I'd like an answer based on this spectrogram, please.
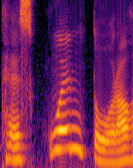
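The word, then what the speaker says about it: descuento: 자, 마지막 단어는 데스쿠엔토라고 합니다. 방금 전에 보셨던 이 부분은 꾸로 발음되는 거 기억나시죠?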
